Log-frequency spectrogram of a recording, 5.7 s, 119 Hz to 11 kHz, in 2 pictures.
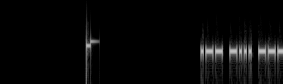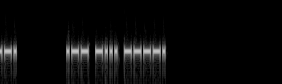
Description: Morse code, heard as a keyed tone, about 49 wpm, 700 Hz. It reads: WB9 WB9
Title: USA Call Sign Prefixes - Repeated 2x - 50wpm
